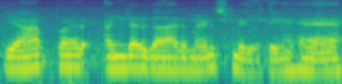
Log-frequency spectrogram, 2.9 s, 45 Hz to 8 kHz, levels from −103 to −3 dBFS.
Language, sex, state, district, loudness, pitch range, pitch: Hindi, male, Punjab, Fazilka, -16 LUFS, 110-130 Hz, 125 Hz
